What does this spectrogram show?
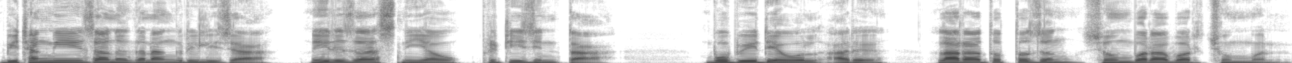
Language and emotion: Bodo, neutral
